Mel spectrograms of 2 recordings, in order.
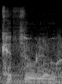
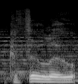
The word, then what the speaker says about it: Cthulhu: And so finally, in a letter of 1934, he tells a colleague, well, it's really meant to be 2 syllables.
